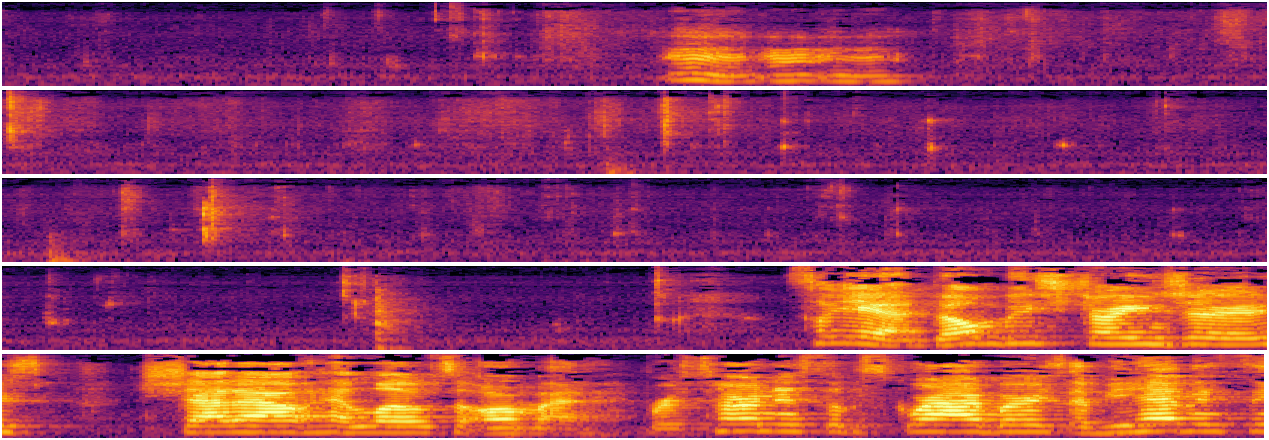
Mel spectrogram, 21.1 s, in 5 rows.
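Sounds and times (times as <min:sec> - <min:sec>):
close-up chewing: 0:00.0 - 0:02.2, 0:03.0 - 0:13.9.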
